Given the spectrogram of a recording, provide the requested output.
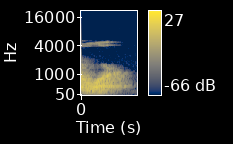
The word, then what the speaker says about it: were: Where were, where were. Remember the pronunciation? Where is open, where, and were is closed, were.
